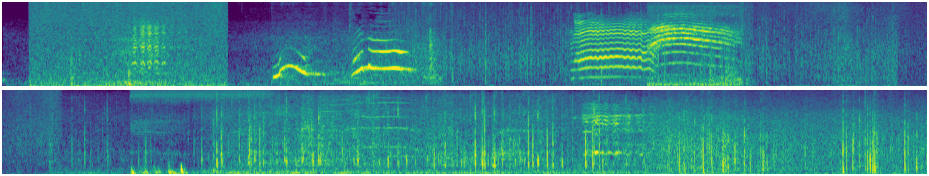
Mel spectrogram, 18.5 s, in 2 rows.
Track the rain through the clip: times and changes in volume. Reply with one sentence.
The rain can be heard from 0.0 to 18.4 s, getting louder.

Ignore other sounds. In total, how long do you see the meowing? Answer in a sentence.
You can hear the meowing for 4 seconds altogether.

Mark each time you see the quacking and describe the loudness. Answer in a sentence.
The quacking can't be heard in this clip.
